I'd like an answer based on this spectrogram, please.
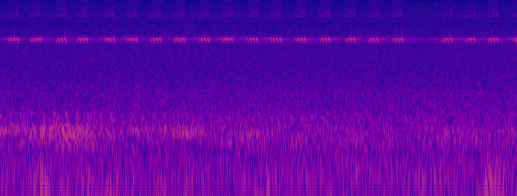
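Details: Gryllus campestris field cricket producing a clean, regular train of high, shrill chirps, about two per second, against quiet background hiss.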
